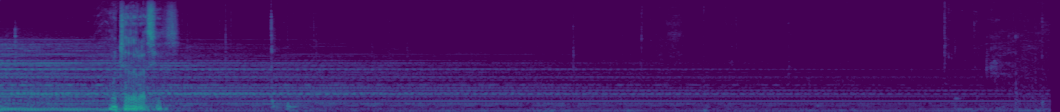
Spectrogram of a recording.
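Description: An acoustic guitar strums a final chord that slowly rings out and fades.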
